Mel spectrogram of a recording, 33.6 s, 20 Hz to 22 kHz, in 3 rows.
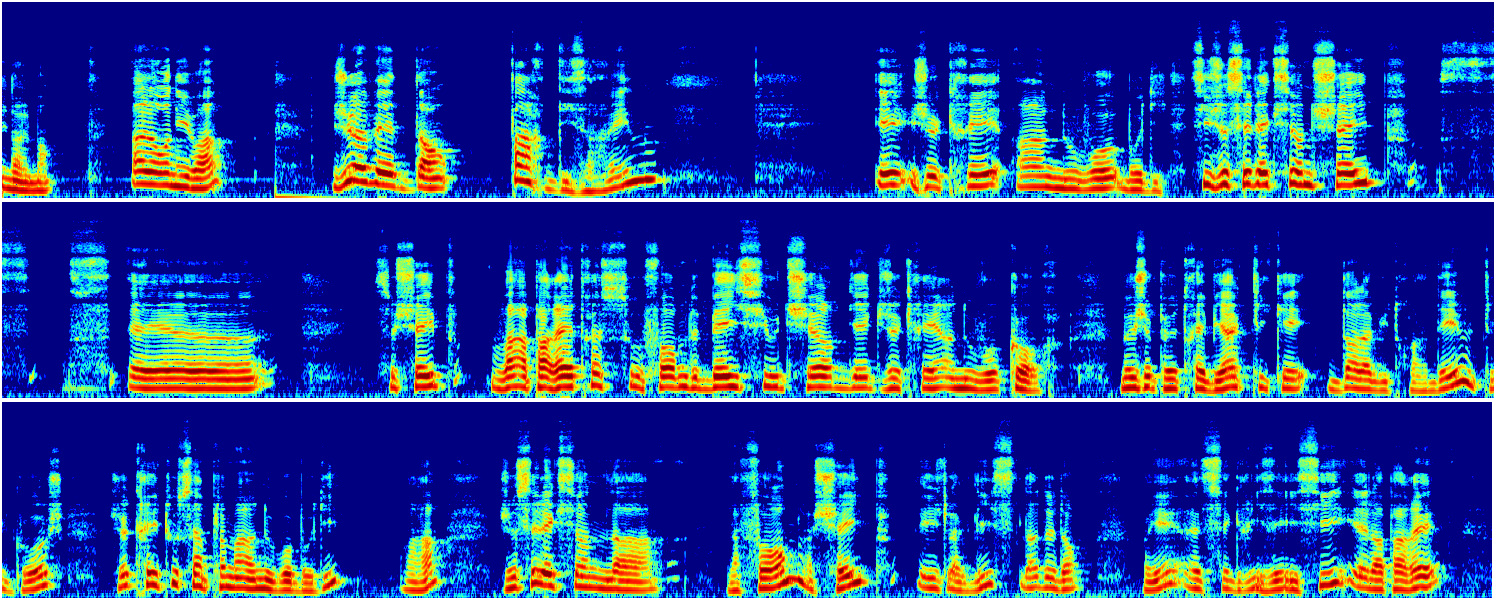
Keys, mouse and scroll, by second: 2.0 click, 3.4 click, 5.2 click, 6.7 click, 9.4 click, 21.0 click, 23.2 click, 26.3 click, 28.9-30.5 drag.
